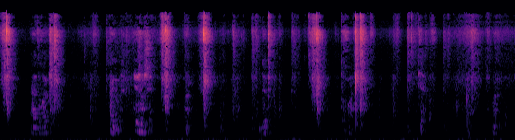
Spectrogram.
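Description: A man breathing hard through a dynamic plank: sharp exhalations and short voiced grunts, roughly one every second or so.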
